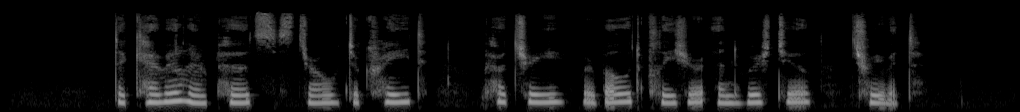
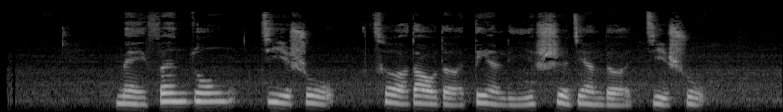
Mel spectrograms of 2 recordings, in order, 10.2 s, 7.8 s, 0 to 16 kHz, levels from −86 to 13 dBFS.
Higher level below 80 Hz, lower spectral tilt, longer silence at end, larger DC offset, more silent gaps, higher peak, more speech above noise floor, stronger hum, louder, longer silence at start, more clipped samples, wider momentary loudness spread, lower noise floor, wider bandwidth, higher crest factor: about the same, -84 dBFS vs -82 dBFS; about the same, -4 dB/octave vs -4.5 dB/octave; first, 1.05 s vs 0.75 s; neither; neither; second, -16 dBFS vs -12 dBFS; first, 45 dB vs 30 dB; neither; second, -35 LUFS vs -28 LUFS; about the same, 1.15 s vs 1.15 s; neither; second, 9 LU vs 12 LU; first, -79 dBFS vs -57 dBFS; about the same, 11 kHz vs 11.5 kHz; about the same, 18 dB vs 18 dB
